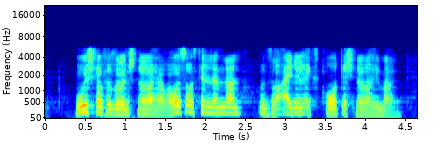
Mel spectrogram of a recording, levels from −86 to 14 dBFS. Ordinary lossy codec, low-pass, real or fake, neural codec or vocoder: none; 5.4 kHz; fake; codec, 24 kHz, 1 kbps, SNAC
